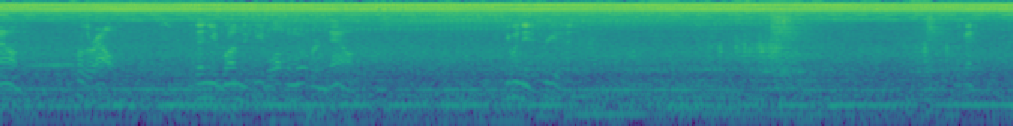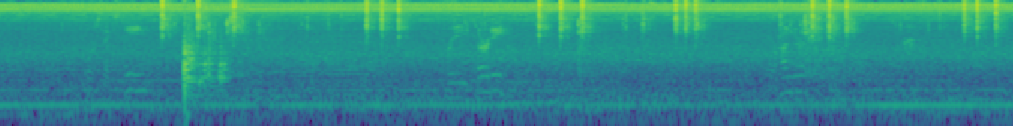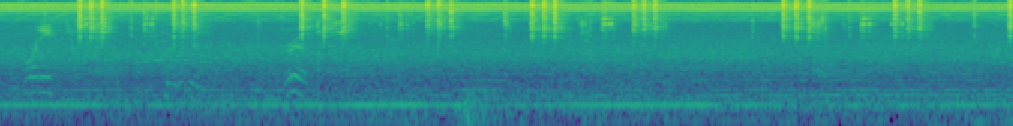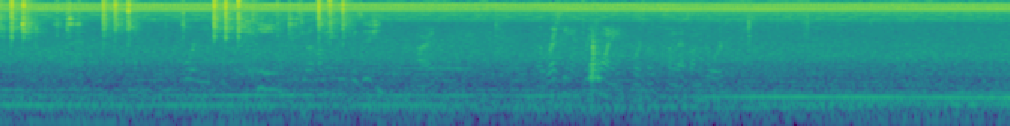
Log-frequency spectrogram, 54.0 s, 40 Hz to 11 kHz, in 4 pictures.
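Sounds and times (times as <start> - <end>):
insects chirring: 0.0 - 53.9
metallic clank: 15.6 - 17.1
winch ratchet clicking: 19.8 - 23.0, 23.8 - 27.0, 27.9 - 36.0, 37.0 - 45.6.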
